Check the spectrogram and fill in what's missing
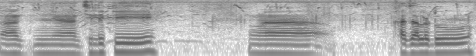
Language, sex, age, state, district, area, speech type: Santali, male, 30-45, Jharkhand, Bokaro, rural, spontaneous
